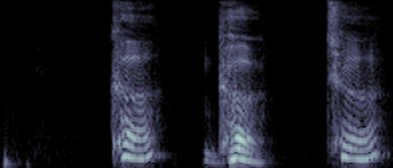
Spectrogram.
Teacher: महाप्राण वे व्यंजन वर्ण होते हैं जिनके उच्चारण की अवधि में अधिक मात्रा में श्वास बाहर निकलती है, या कह लीजिए इस प्रकार के व्यंजन वर्णों के उच्चारण में निकलने वाली वायु का वेग अधिक होता है, इसलिए इन्हें महाप्राण कहा गया है।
